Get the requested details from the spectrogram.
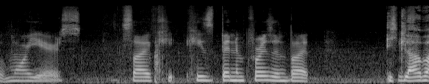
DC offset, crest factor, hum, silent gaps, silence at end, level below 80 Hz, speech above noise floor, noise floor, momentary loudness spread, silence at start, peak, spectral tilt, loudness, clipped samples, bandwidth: under 0.1%; 18 dB; none; none; 0 s; -56 dBFS; 20 dB; -41 dBFS; 22 LU; 0 s; -4 dBFS; -5 dB/octave; -22 LUFS; under 0.1%; 17 kHz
